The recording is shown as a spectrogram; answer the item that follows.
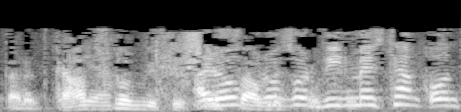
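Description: Speech: continuous talking in Georgian, with no other sound standing out.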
